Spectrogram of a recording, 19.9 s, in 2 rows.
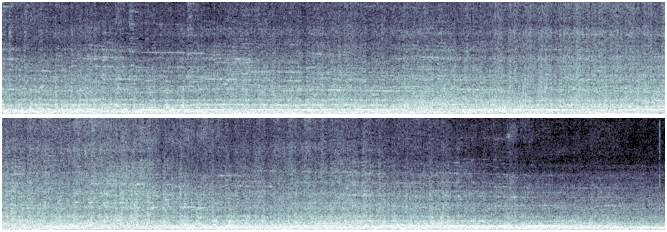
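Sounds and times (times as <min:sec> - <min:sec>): clickety-clack of rail joints: 0:00.0 - 0:19.9
freight train wheels rumbling: 0:00.0 - 0:19.9.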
